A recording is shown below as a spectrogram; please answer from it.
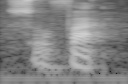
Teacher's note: el acento va en la A, en la última sílaba, sofá. Son dos sílabas, no voy a decir sofá.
